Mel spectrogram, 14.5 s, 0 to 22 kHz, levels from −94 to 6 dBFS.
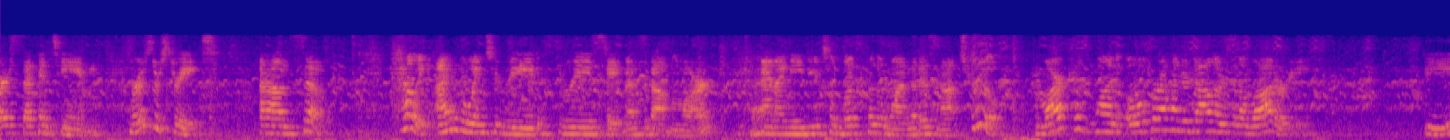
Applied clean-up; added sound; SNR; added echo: none; Chirp, tweet / Fowl; 14 dB; reverberation time 0.3 s.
